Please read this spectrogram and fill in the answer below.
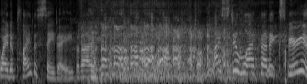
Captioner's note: laughter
